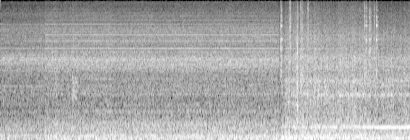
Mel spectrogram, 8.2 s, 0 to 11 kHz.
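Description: Embraer E195-E2's Pratt & Whitney PW1900G geared turbofan being started, heard from the cockpit: a steady low rumble that grows louder about a second in. Near the end it jumps louder, with a steady hum and a few clicks.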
